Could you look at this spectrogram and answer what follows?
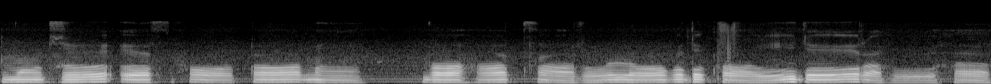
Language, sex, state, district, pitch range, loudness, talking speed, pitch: Hindi, male, Madhya Pradesh, Umaria, 100-110 Hz, -17 LUFS, 65 wpm, 110 Hz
